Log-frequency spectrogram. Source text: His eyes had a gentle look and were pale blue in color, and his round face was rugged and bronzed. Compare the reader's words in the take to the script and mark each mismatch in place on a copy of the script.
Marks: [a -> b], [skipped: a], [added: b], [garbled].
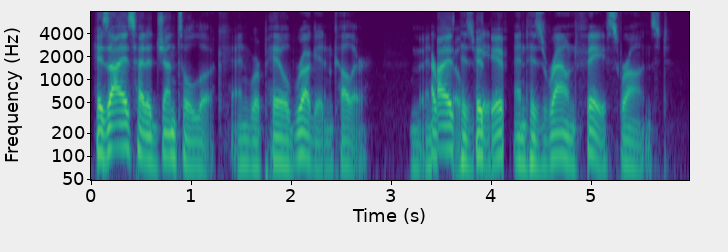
His eyes had a gentle look and were pale [blue -> rugged] in color, [garbled] and his round face [skipped: was rugged and] bronzed.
